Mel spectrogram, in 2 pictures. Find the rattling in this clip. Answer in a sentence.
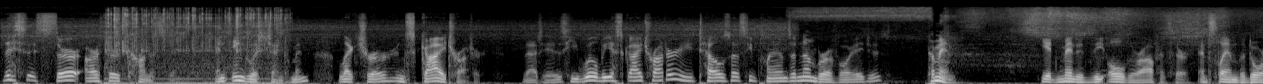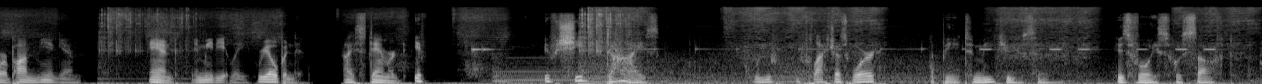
The rattling can be heard from 1.0 to 3.0 s, from 13.6 to 14.8 s and from 18.4 to 19.1 s.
